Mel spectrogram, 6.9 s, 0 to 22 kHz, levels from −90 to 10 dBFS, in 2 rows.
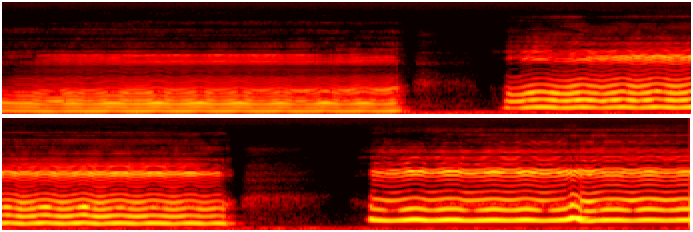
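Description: No technical faults can be heard anywhere in this music clip; the signal stays intact and continuous across its whole duration.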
